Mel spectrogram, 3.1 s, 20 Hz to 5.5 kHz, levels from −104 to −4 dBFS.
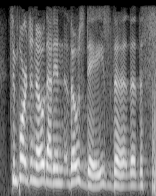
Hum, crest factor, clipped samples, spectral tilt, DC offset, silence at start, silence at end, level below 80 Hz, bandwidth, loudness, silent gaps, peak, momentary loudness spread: none; 16 dB; under 0.1%; -9.5 dB/octave; under 0.1%; 0.25 s; 0 s; -62 dBFS; 5.2 kHz; -18 LUFS; none; -2 dBFS; 9 LU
